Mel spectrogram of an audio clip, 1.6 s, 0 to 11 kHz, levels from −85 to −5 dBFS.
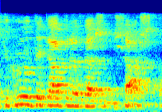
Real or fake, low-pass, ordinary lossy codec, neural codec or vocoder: real; 7.2 kHz; AAC, 64 kbps; none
